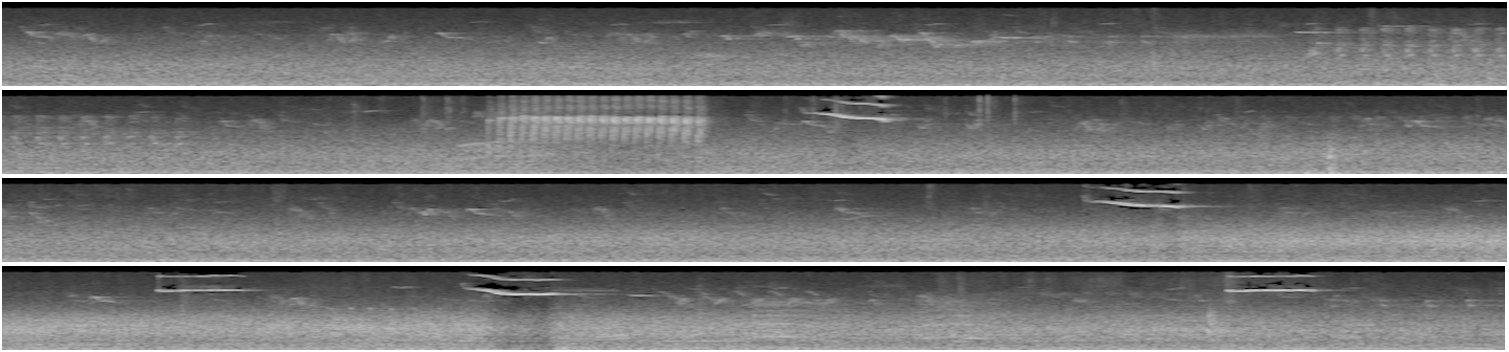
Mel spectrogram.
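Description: Songbird calls: several short, thin, high notes, each sliding downward, spaced a few seconds apart over a steady background hiss. A brief rush of noise, about a second long, comes about ten seconds in.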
